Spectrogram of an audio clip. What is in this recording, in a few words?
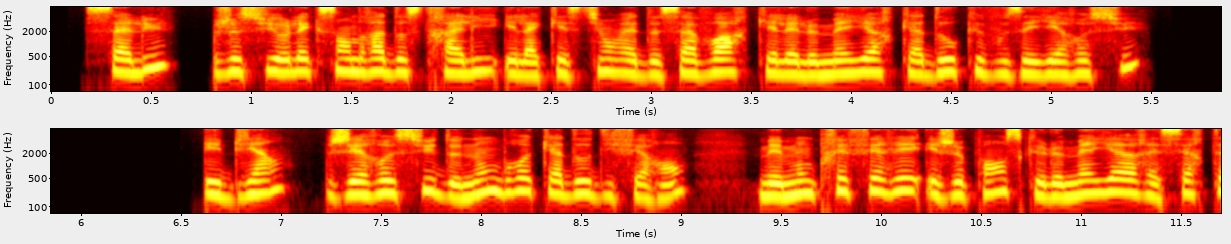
Audiobook Voice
